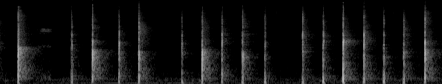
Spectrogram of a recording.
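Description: A single person gives a soft golf clap, about twenty light claps in an uneven, lopsided 7/8 rhythm with irregular gaps and a short pause midway, with no one speaking.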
